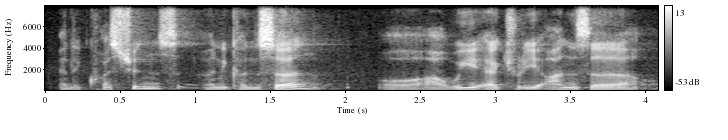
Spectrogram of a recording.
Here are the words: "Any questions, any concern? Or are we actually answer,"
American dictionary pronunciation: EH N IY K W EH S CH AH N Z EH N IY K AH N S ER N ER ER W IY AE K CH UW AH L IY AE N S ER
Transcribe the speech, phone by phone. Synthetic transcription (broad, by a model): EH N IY K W EH S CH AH N S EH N K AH N S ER N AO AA W IY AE K CH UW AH L IY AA N S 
